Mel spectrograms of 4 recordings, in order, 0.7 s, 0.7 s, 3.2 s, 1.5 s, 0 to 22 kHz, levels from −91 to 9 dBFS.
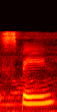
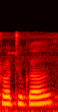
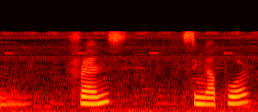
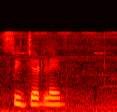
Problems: background conversations at intervals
